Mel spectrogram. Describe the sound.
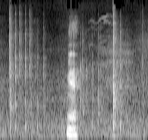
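A few faint keystrokes tap on a computer keyboard. One louder clack lands in the middle, amid softer scattered clicks.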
